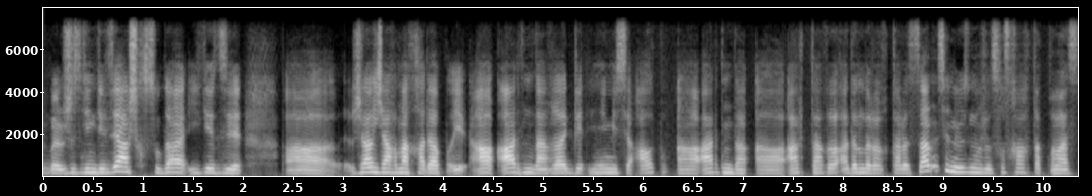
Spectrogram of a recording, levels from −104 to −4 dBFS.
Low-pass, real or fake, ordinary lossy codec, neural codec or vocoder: 7.2 kHz; fake; none; codec, 16 kHz, 1 kbps, FunCodec, trained on Chinese and English, 50 frames a second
